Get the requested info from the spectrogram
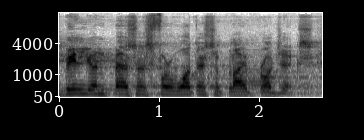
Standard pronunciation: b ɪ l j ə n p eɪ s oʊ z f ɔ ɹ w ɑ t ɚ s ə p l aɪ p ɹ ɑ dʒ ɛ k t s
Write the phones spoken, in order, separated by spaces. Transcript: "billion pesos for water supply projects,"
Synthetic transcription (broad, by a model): b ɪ l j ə n p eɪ s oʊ s f ɔ ɹ w ɑ t ɚ s ə p l aɪ p ɹ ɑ dʒ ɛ k t s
